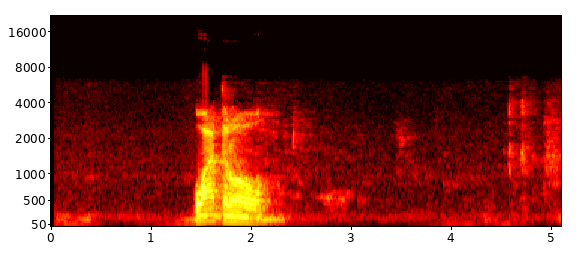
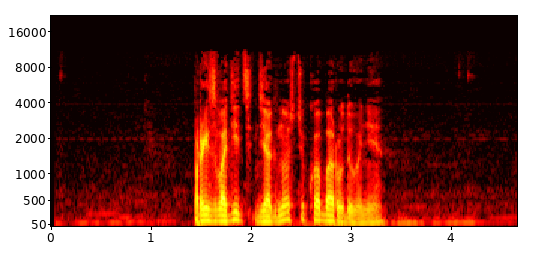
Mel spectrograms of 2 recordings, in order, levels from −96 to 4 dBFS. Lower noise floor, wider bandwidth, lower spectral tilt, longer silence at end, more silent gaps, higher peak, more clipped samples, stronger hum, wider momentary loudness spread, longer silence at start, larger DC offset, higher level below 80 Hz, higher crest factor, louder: about the same, -63 dBFS vs -62 dBFS; second, 6.2 kHz vs 11 kHz; first, -8 dB/octave vs -6.5 dB/octave; first, 2.8 s vs 1 s; neither; about the same, 0 dBFS vs -2 dBFS; neither; neither; first, 26 LU vs 11 LU; about the same, 1.4 s vs 1.45 s; neither; second, -60 dBFS vs -42 dBFS; about the same, 22 dB vs 24 dB; first, -15 LUFS vs -23 LUFS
